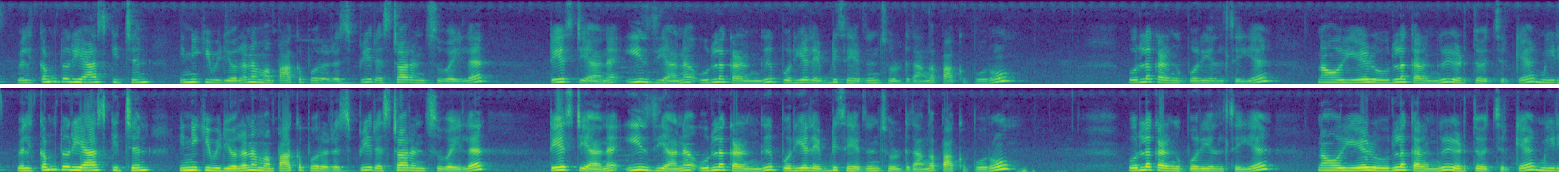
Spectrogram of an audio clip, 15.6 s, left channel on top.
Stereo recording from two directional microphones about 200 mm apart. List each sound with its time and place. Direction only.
0.2 s a woman's voice: 30° right (ahead or behind)
11.3 s a woman's voice: 25° right (ahead or behind)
